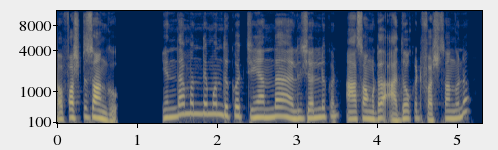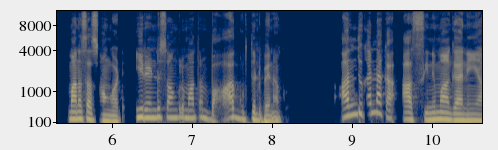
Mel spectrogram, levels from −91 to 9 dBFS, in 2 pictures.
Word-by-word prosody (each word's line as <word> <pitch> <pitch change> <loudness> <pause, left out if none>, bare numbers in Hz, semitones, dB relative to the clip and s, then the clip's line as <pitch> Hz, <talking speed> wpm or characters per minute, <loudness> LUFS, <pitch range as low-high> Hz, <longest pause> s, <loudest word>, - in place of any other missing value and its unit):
First 205 +2 +2
song. 180 -8 +6 0.7
'ఇంత 215 +4 0
మంది 290 0 -3
ముందుకు 265 -5 -2
వచ్చి 205 -3 -7
అందాలు 210 -3 +2
జల్లుకొని' 210 +5 -1 0.2
ఆ - - +5
సాంగ్ 180 -1 +3
ఉంటది, 190 +3 +2
అది 145 +4 -1
ఒకటి 185 0 -10
ఫస్ట్ 145 -1 -1
సాంగును, 180 - 0 0.4
'మనసా' 170 -1 +4
సాంగ్ 130 -1 0
ఒకటి. 120 - -2 0.2
ఈ - - +6
రెండు 195 +1 +1
సాంగ్‌లు 200 0 -3
మాత్రం 195 +1 -5
బాగా - - -3
గుర్తు 165 0 -4
ఉండిపోయాయి 105 - +1
నాకు. 65 - -8 0.8
అందుకని 280 +4 -2
నాకు 290 - -3 0.2
ఆ - - +5 0.2
సినిమా 160 +1 +3
గాని, 140 -1 +3
195 Hz, 175 wpm, -23 LUFS, 165-220 Hz, 0.8 s, సాంగ్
